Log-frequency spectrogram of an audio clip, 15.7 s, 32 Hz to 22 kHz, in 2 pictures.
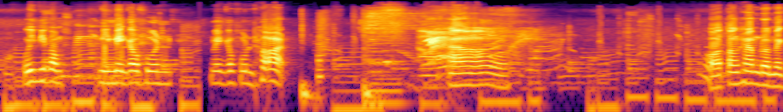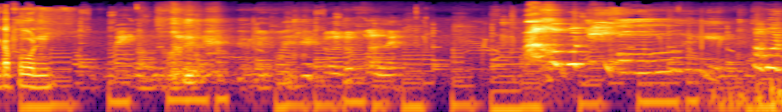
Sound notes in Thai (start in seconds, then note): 3.6 เสียงเอฟเฟคตบมุก; 8.9 เสียงหัวเราะ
